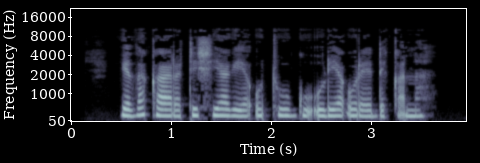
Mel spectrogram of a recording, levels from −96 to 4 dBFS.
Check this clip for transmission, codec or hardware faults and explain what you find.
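One codec fault is present throughout the speech: MP3 compression. Nothing above 10.5 kHz survives, and the sound turns audibly watery and swirly, with smeared attacks, likely from a bit-starved MP3 encoder, consistent with about 40 kbps.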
